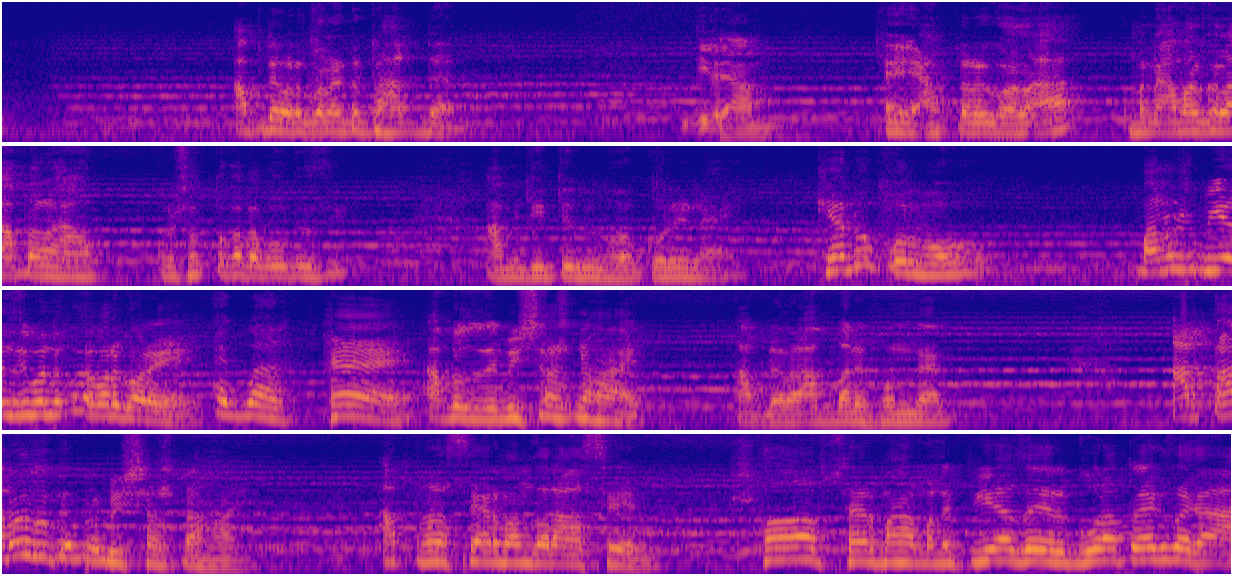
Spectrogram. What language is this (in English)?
Hindi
